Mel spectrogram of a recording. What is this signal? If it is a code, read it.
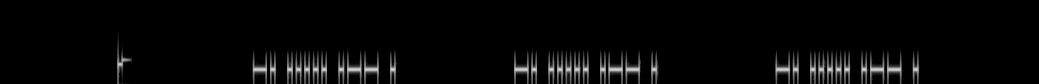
Morse code, heard as a keyed tone, about 28 wpm, 700 Hz. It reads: N5WE N5WE N5WE
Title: Call Signs Repeated 2x - 28wpm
